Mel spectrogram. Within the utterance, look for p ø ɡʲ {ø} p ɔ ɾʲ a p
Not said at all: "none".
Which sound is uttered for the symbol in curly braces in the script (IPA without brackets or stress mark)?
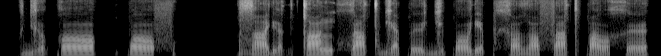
œ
